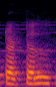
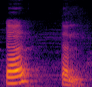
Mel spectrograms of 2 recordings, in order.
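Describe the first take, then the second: First: Said in the usual way. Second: "turtle" broken as tur... tle; "turtle" divided after tur, each syllable on its own; split into syllables. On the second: Shown as a demonstration. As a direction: say "turtle" in two pieces with a pause. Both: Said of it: "ऐसा".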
